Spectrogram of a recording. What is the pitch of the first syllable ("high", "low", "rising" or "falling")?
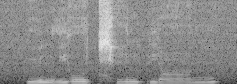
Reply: low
